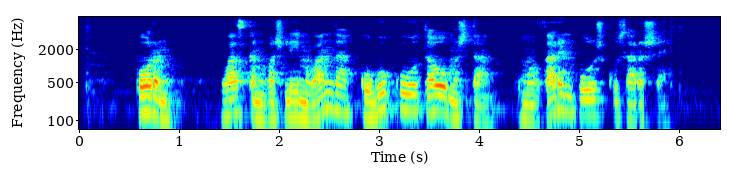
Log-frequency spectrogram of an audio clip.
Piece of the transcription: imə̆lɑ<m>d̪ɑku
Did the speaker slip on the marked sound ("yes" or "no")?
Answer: yes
